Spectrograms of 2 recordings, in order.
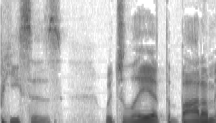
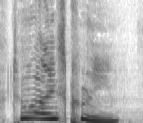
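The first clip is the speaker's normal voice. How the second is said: put-on, attempted woman's voice; 5 dB louder than usual. Taking turns doing voices for a toast, trying to speak like a woman. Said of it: "I'll try to speak like a woman".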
